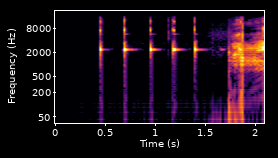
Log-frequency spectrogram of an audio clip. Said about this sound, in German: dann machst du mal mit dem Löffel so am Glas ein Ding-Ding-Ding-Ding-Geräusch. Das würde ich jetzt gerne hören.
